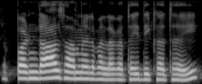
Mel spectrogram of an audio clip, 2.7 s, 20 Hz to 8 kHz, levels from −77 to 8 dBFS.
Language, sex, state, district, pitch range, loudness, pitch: Bhojpuri, female, Uttar Pradesh, Deoria, 190-230 Hz, -15 LUFS, 215 Hz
